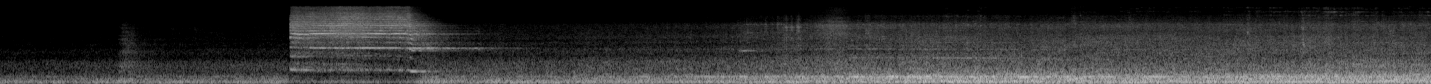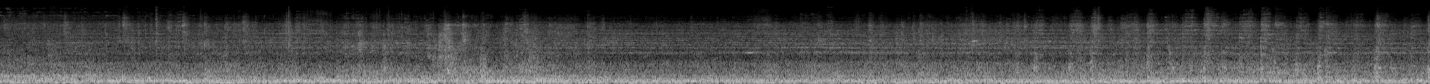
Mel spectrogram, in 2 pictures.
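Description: VL11 electric locomotive sounds one short horn blast about three seconds in, then its freight train rolls past, the rumble of wheels on rail growing louder over a few seconds and then holding steady.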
